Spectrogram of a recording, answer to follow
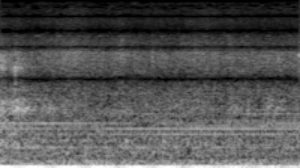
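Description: Faint steady low rumble with a light hiss of background noise; no distinct sound event.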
